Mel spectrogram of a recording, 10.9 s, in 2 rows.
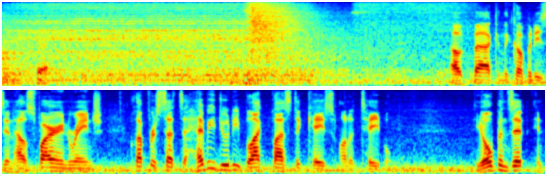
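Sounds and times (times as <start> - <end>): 
CNC machine whittling a gun stock: 0.0 - 4.8
small hoses spraying coolant: 0.0 - 5.1
speech: 0.4 - 0.6, 4.5 - 9.5, 10.2 - 10.8.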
